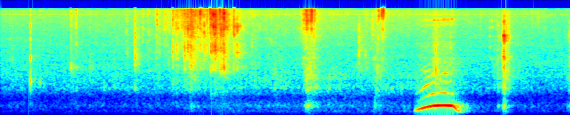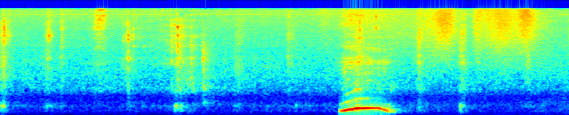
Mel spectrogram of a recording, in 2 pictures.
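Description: Close-miked chewing and crunching of a raw napa cabbage wrap filled with herring gwamegi, scallion, garlic and chili, with wet mouth clicks. Twice a short, loud hummed "mmm" of enjoyment that rises and falls in pitch, about five seconds in and again past the eleven-second mark.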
